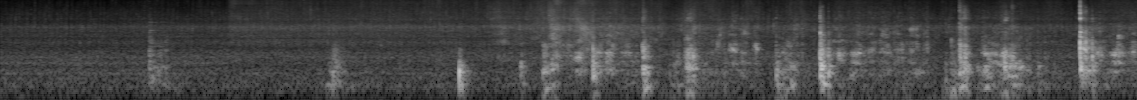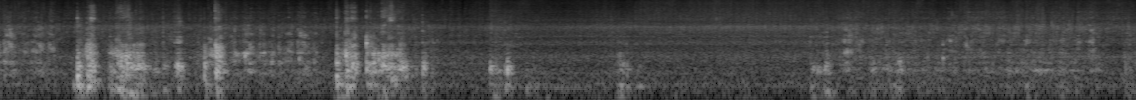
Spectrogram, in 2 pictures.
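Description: Metal ladle stirring and scraping a thick onion-tomato-spice curry base as it sizzles in oil in a saucepan. Splashes of water are being fried off so the spices soak into the oil. The stirring clatters and scrapes hardest through the middle, with a steadier, quieter sizzle at the start and near the end.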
